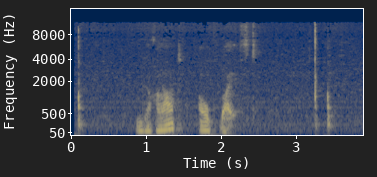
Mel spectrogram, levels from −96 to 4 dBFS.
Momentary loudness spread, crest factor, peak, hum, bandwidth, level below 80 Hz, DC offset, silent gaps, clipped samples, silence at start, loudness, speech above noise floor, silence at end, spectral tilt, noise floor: 12 LU; 30 dB; -2 dBFS; none; 11.5 kHz; -46 dBFS; under 0.1%; none; under 0.1%; 0.1 s; -30 LUFS; 26 dB; 0.4 s; -4.5 dB/octave; -55 dBFS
